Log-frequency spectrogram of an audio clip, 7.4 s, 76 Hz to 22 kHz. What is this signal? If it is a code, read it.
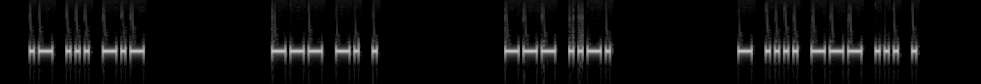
Morse code, heard as a keyed tone, about 36 wpm, 700 Hz. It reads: ASK ONE OF THOSE
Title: 4x Word-Spacing - Sentences from Top 300 Words - 35wpm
